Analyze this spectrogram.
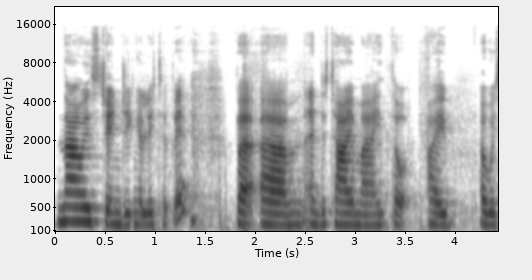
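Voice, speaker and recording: Speaking at a moderate pace in an Italian accent, a woman uses fairly even intonation at a medium pitch. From Italy. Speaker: midwife. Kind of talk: interview. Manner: hesitant, many fillers.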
